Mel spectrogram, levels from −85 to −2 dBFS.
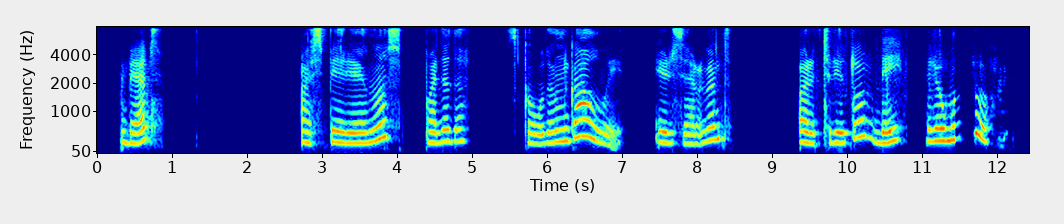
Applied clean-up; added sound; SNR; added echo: none; none; none; none.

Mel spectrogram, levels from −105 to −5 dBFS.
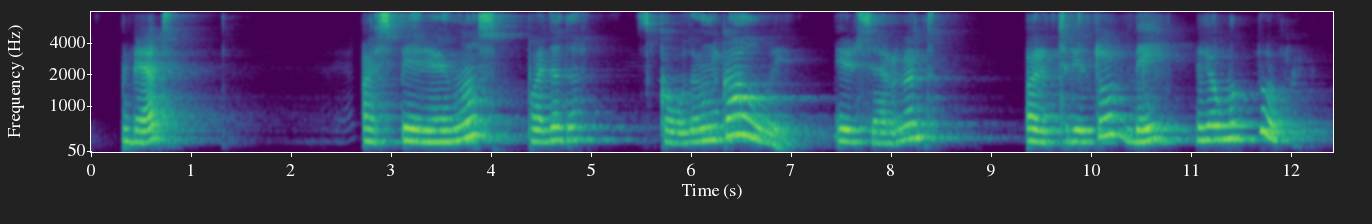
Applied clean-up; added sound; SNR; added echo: none; none; none; reverberation time 0.7 s.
